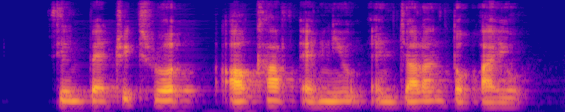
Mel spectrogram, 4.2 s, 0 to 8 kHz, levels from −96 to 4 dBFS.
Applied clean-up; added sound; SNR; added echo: neural mask model DeepFilterNet 3.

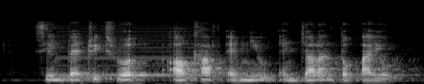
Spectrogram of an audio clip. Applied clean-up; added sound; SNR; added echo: none; Telephone; 15 dB; reverberation time 0.7 s.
